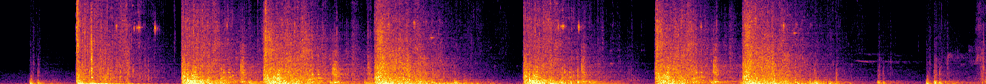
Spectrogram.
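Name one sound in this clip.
Heavy wooden blocks thud into place with a rumbling crash.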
